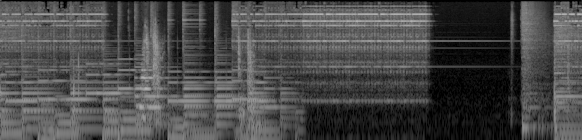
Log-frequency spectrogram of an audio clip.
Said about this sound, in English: It's a phone. It's your phone.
